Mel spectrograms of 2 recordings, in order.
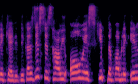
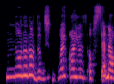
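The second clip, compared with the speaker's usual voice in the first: flustered husband; 7 semitones higher than usual. Acted. Acted quarrel, husband backpedals.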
